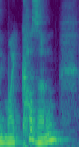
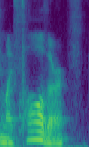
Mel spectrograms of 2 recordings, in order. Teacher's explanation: the phrase my cousin is much much shorter in total than the phrase my father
